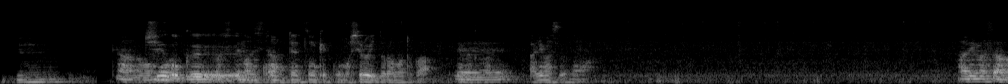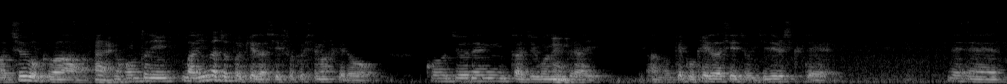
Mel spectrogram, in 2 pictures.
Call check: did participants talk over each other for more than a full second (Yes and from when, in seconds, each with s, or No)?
Yes, from 1.4 s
